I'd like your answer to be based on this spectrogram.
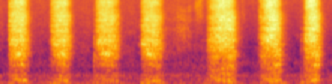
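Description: A gloved hand vigorously scrubs a blue low-pile fabric carpet runner on the floor with a small yellow-handled wire brush, a metal tin sitting still beside it. Six bright, hissy scratching strokes are heard in a steady back-and-forth rhythm, each separated by brief pauses.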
